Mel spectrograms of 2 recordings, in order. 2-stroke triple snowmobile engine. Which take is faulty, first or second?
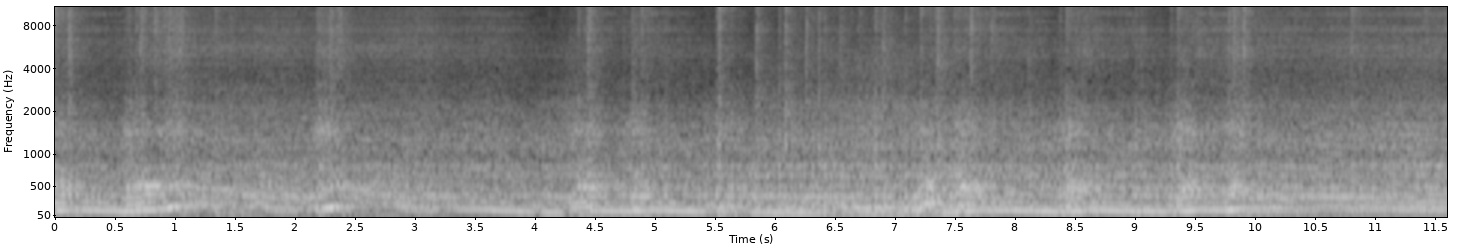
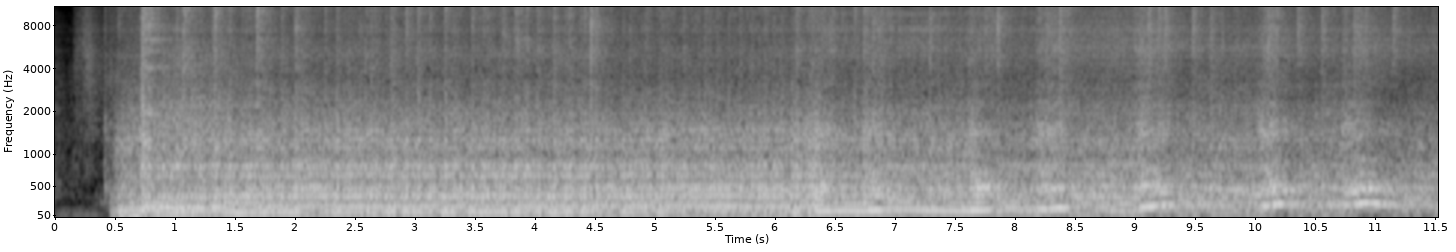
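second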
